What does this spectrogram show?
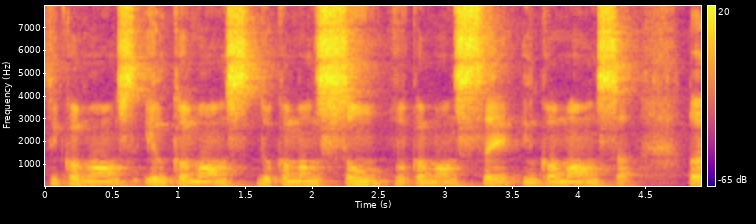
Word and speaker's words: commençons: Nó viết là C, nhưng mà nó đọc là S.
